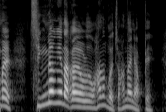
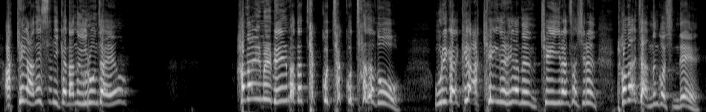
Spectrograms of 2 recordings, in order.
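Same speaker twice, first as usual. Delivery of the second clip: loud, higher fiery sermon; preaching at full force; 11 semitones higher, 9 dB louder than usual. Acted. Pastor challenging the congregation about pride, loud fiery preaching. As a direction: press the congregation hard.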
